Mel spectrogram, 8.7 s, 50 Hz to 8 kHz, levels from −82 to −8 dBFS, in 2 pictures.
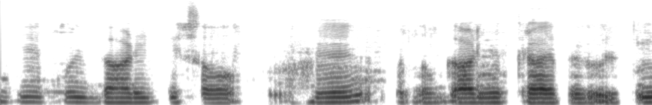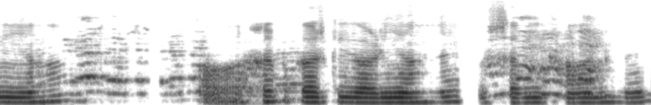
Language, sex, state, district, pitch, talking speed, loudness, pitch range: Hindi, male, Uttar Pradesh, Budaun, 140 Hz, 145 wpm, -28 LUFS, 130-150 Hz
